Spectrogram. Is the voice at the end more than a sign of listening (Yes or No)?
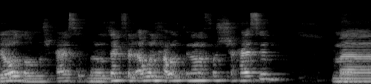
No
